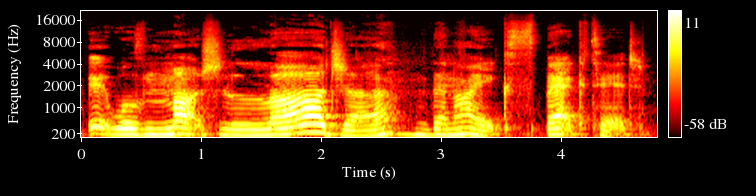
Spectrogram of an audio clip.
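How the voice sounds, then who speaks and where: A woman reading a children's picture book aloud in an expressive storytelling manner meant for young listeners. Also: lowish voice, extremely slow. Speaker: storybook reader.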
